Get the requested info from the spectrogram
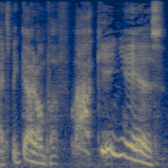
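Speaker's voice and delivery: high, dragged-out goblin grumble; exasperated goblin. Acted. Goblin fed up with endless food patrols, exasperated. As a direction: draw the complaint out slowly and high.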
